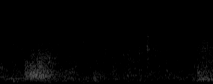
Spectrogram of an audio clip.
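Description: Near silence: room tone with a few faint ticks and a brief soft sound about a third of a second in.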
